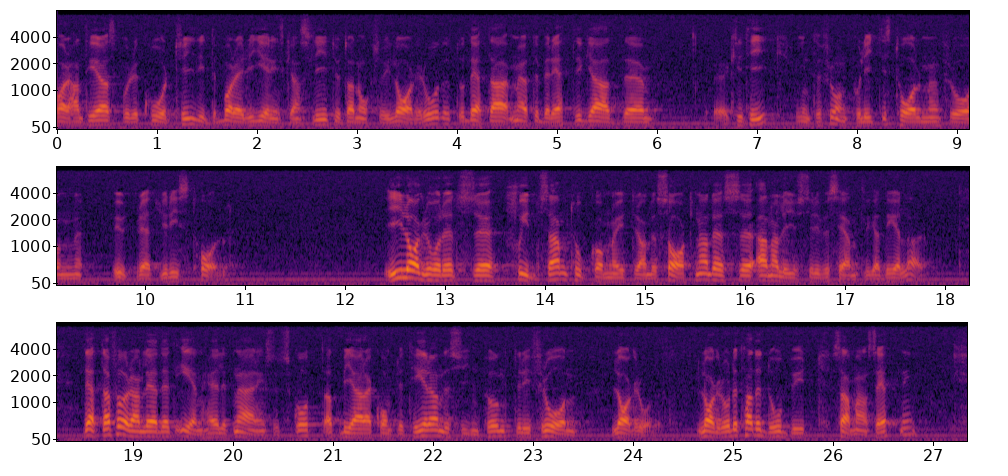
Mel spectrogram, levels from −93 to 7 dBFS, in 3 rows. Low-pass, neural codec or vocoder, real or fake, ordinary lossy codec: 7.2 kHz; none; real; none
